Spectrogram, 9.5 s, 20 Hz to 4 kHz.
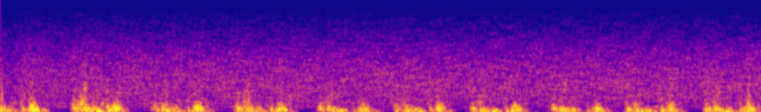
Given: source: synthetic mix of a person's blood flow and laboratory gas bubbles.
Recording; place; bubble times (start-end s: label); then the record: Doppler ultrasound of blood flow; precordium
no bubbles
From the record:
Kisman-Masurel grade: 000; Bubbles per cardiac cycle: 0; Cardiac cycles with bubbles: 0%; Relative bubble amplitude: no bubbles discernible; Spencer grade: 0 (complete lack of bubble signals)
